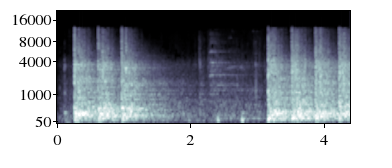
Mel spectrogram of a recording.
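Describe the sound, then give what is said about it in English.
Police tear gas canisters being fired at protesters near Bethlehem: a quick series of sharp, loud launching thumps, a quieter pause with faint background noise, then another rapid burst of reports. “Israeli police fire multiple tear gas canisters into protesters near Bethlehem.”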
